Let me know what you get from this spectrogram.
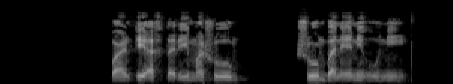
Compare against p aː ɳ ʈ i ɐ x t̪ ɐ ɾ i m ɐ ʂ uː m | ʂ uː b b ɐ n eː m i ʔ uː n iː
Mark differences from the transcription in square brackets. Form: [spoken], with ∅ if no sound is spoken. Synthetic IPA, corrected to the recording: p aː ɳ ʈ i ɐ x t̪ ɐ ɾ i m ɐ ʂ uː m | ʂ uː [m] b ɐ n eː [n] i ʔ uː n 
